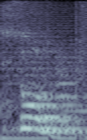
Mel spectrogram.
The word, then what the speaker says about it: should: इसी तरीके से नेक्स्ट वर्ड है शुड, SHOULD। यहाँ D से पहले L आ रहा है, इसीलिए यहाँ भी L साइलेंट होता है और इसे हम शुल्ड ना पढ़ के शुड पढ़ते हैं।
